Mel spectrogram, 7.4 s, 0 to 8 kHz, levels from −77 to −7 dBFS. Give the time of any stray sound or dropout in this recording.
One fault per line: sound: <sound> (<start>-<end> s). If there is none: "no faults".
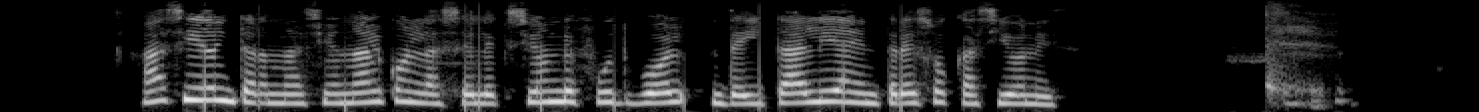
sound: cough (6.1-6.8 s)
